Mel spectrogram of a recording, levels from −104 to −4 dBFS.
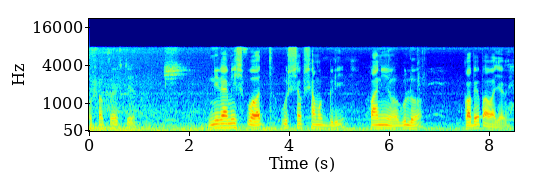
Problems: constant background noise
